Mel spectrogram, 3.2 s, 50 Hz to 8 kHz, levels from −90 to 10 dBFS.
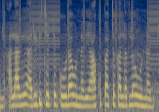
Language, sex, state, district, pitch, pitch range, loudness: Telugu, female, Telangana, Mahabubabad, 240 Hz, 225-255 Hz, -13 LUFS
